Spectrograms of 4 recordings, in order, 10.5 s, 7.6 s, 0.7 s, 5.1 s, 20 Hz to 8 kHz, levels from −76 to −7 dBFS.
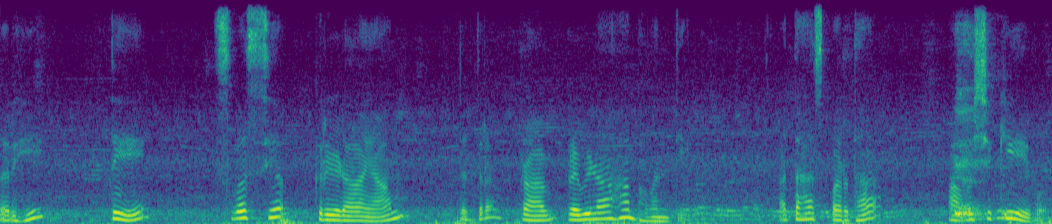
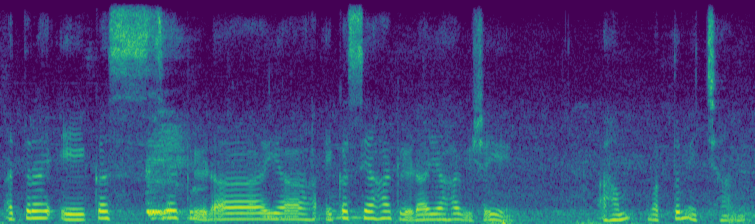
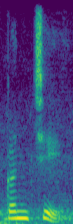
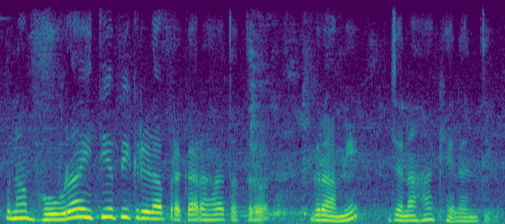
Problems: none marked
